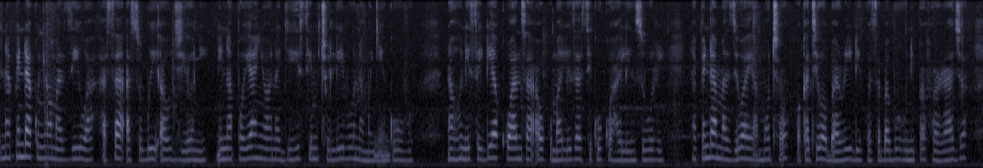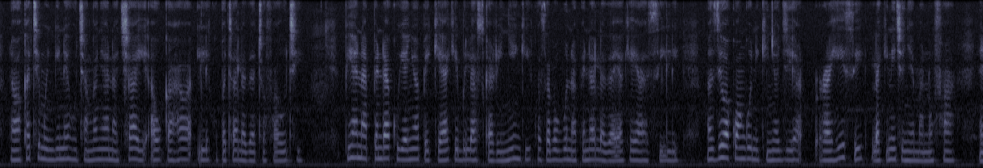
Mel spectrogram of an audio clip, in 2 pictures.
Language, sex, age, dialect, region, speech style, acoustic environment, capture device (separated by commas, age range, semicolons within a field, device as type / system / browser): Swahili, female, 25-34, Kenya - Mombasa, Kenya, happy, nature; people talking; construction; appliances; music; silence; traffic, desktop / Windows / Chrome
